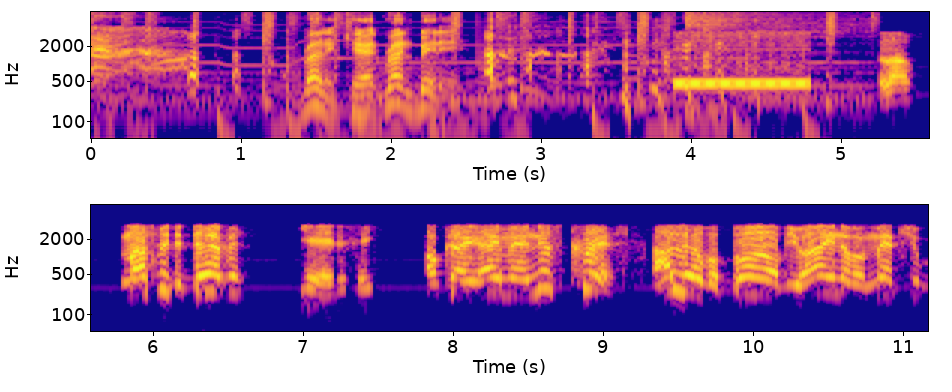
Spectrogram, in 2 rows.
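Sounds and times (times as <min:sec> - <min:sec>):
laughter: 0:00.0 - 0:01.7, 0:02.4 - 0:04.6
speech: 0:01.4 - 0:04.4, 0:05.2 - 0:11.1
telephone dialing tones: 0:03.9 - 0:04.9.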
